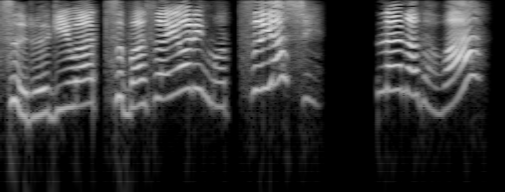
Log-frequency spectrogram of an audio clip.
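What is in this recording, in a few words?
win, Japanese; thillelille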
